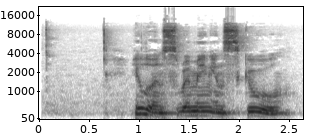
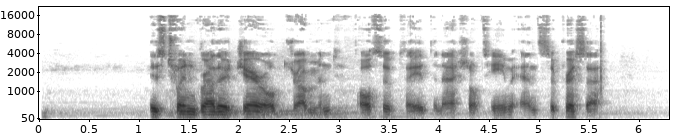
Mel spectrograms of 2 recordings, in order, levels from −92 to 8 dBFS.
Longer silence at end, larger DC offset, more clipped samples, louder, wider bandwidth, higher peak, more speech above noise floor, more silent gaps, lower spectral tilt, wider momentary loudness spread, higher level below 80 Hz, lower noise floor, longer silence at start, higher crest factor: second, 0.15 s vs 0.65 s; neither; neither; first, -11 LUFS vs -20 LUFS; about the same, 15 kHz vs 16.5 kHz; about the same, 0 dBFS vs -2 dBFS; second, 39 dB vs 44 dB; neither; about the same, -3 dB/octave vs -4 dB/octave; first, 18 LU vs 12 LU; first, -52 dBFS vs -60 dBFS; second, -50 dBFS vs -63 dBFS; about the same, 0.05 s vs 0.05 s; about the same, 14 dB vs 18 dB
